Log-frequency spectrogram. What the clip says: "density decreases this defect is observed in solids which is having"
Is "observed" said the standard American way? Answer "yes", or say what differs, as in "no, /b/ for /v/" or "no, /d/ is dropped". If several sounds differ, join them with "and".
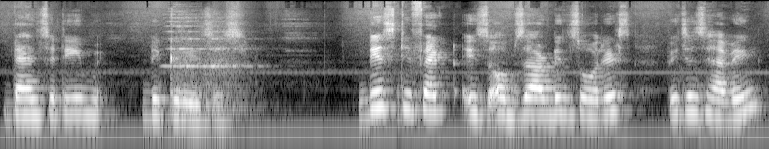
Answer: yes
